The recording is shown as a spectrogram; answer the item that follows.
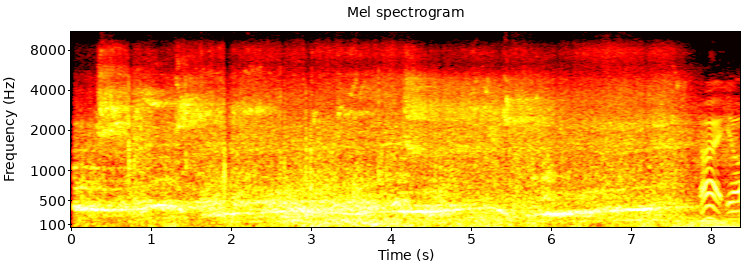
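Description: Go-karts racing on an indoor track, their motor pitch rising and falling with speed, with short higher-pitched squeals as they corner.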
